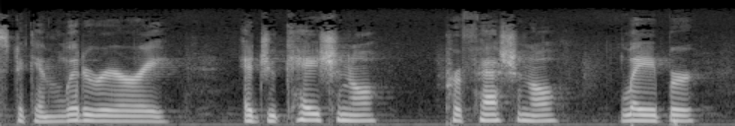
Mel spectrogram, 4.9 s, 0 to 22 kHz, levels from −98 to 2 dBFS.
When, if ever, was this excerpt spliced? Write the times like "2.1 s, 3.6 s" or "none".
none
